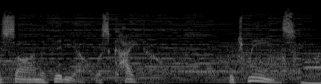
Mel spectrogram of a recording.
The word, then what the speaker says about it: Kaito: is Cato must be kaito so the person inside that exosome isn't kokichi it's Cato it has to be kaito I always say his name wrong I say Cato and they say kaido Kato kaido tomato tomato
